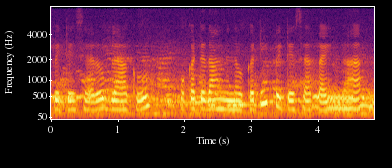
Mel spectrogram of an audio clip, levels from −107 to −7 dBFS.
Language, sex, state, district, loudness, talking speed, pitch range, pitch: Telugu, female, Andhra Pradesh, Sri Satya Sai, -13 LUFS, 110 wpm, 190-205 Hz, 195 Hz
